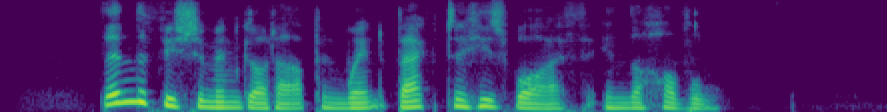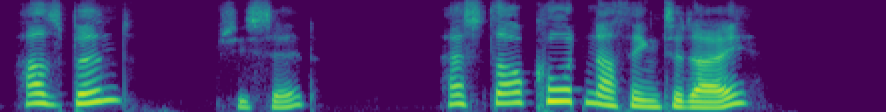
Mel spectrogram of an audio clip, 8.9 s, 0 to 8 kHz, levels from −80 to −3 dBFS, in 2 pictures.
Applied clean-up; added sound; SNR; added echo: neural mask model Resemble Enhance denoiser.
